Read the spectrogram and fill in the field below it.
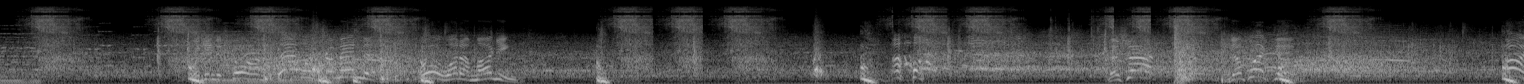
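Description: Skates scrape rhythmically across ice.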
